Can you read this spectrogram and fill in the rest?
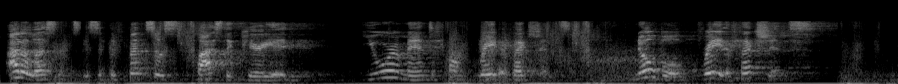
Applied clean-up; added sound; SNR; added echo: neural separator model SepFormer DNS4.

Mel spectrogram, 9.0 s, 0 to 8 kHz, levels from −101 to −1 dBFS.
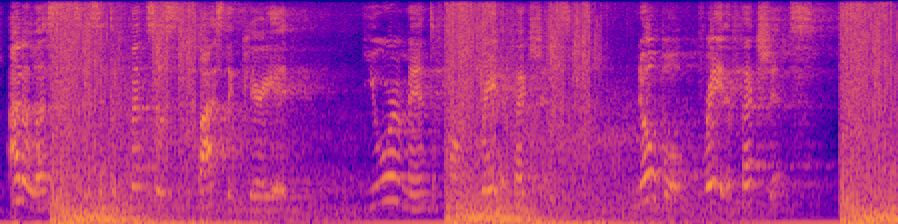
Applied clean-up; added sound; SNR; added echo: none; Gunshot, gunfire; 0 dB; reverberation time 2.0 s.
